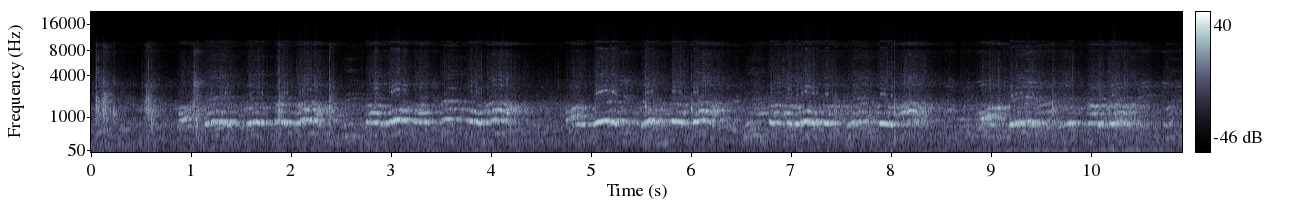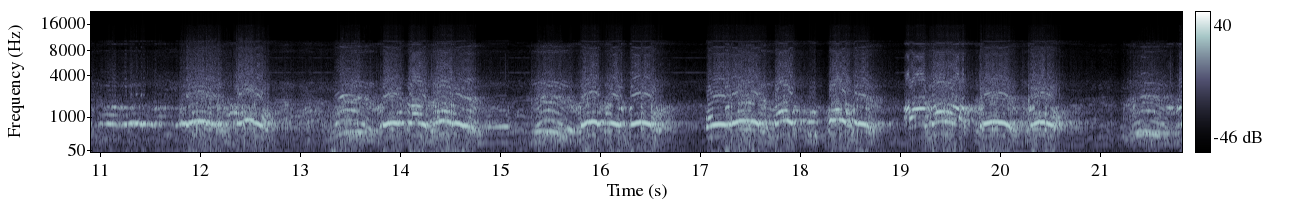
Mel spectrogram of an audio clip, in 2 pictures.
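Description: A large crowd chants and sings loudly outdoors.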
